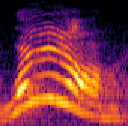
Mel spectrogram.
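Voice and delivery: a sudden loud, high wham. Shown as a demonstration. Teacher showing students the hard strum, loud and high. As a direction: slam the word out like a big strum.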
